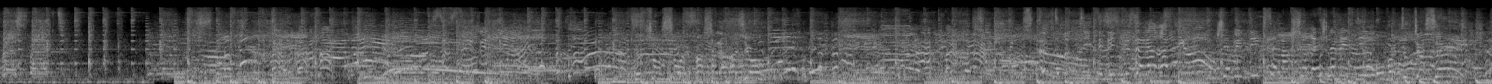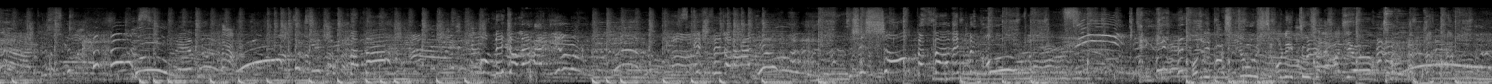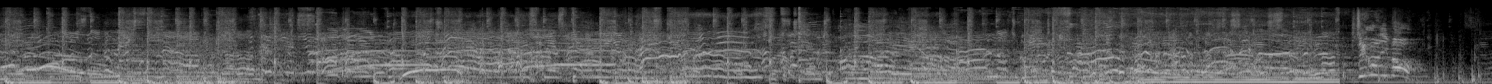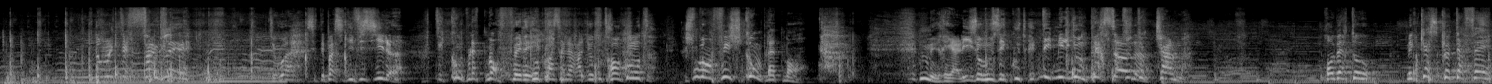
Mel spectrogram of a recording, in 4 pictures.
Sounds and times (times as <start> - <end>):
Music: 0.0 - 48.5, 54.2 - 59.6.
